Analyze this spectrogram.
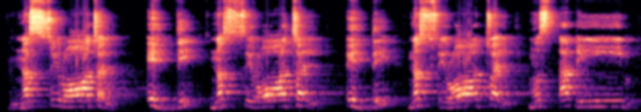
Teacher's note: صاد کی آواز کو سیٹی کے ساتھ پڑھیں گے لیکن پور پڑھیں گے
